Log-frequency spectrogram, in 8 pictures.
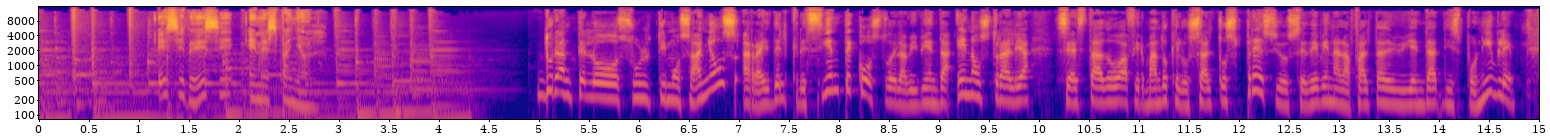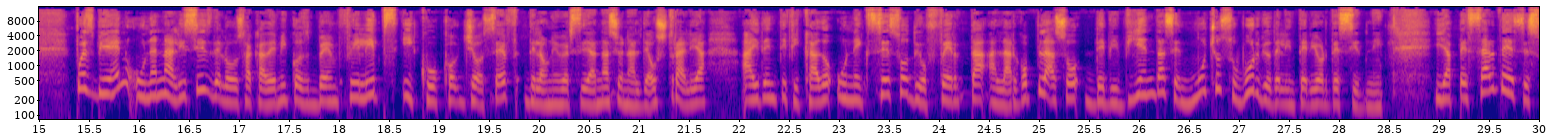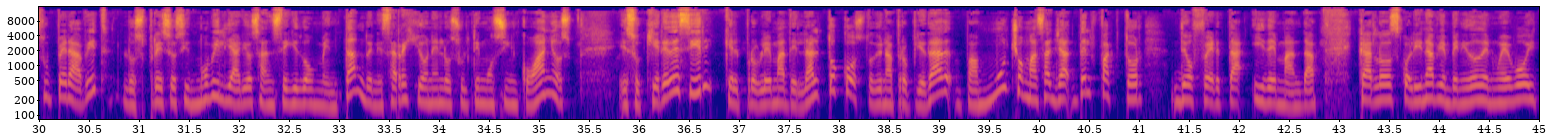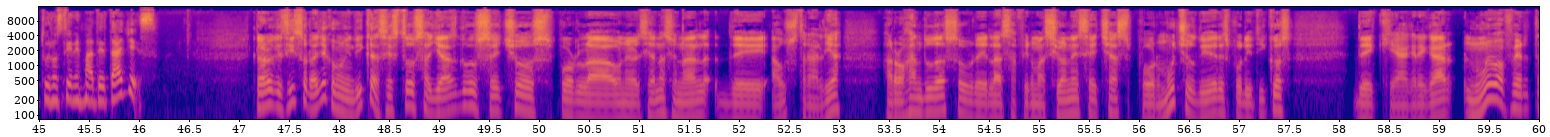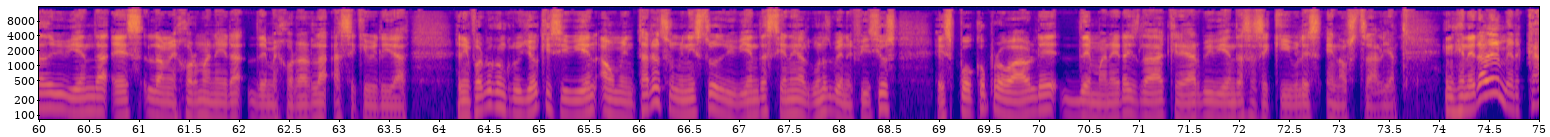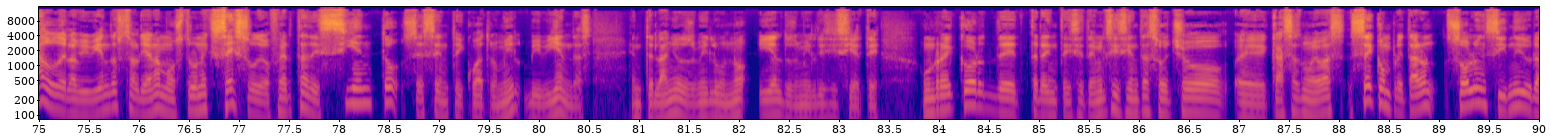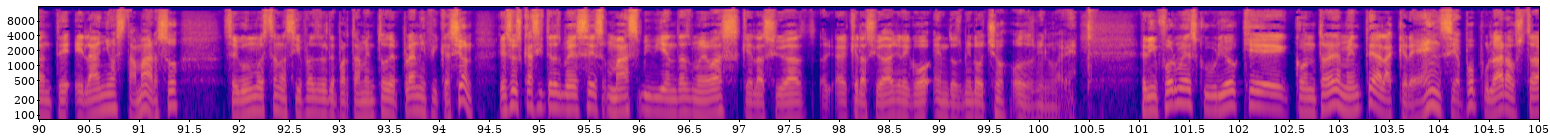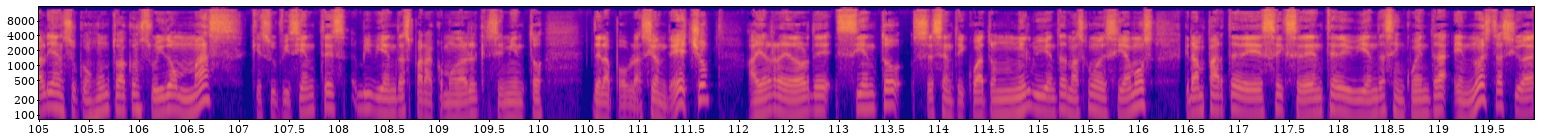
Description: Eso quiere decir que el problema del alto costo de una propiedad va mucho más allá del factor de oferta y demanda. En entrevista con Radio SBS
